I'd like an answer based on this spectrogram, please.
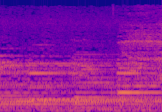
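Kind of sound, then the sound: bird, crow cawing outside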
